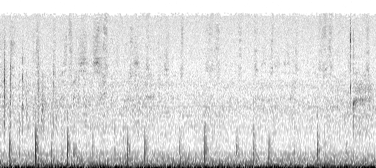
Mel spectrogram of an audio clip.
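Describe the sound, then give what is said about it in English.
Marker drawing on a board during a lecture: many short, scratchy strokes in a fairly regular rhythm over a low, constant hum. “And so we're going to draw, here we go, people.”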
